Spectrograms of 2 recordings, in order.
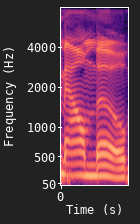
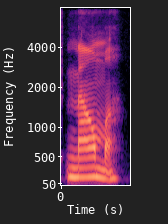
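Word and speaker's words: Malmö: malma what is it i was saying malmo but evidently there's like two dots over the oh so it's malma ah well i'm glad that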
